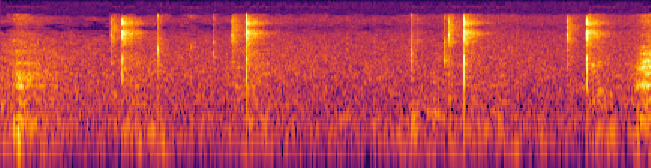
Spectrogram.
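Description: Computer mouse clicks while working in an Excel spreadsheet, a scattered series of about nine sharp, quiet clicks in a sparse irregular rhythm, close up with no talking.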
